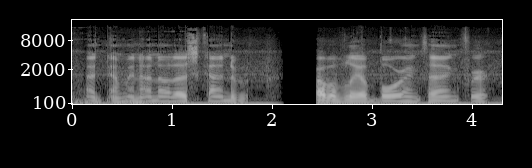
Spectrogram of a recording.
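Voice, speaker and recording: A man with a Southern US accent, fairly low pitch and moderate pace, in a room with audible echo. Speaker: game streamer. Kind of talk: casual gameplay commentary. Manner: halting, with many restarts.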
